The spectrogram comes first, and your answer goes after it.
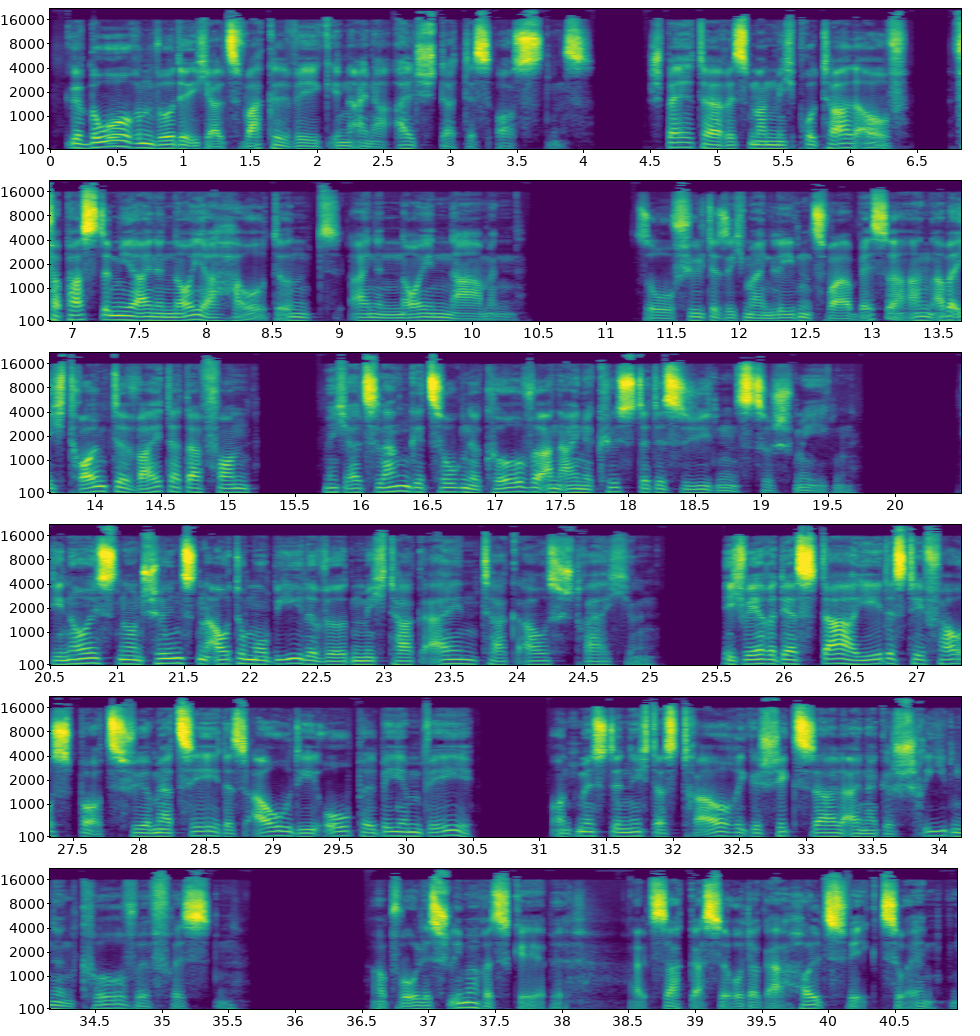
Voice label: Energisch

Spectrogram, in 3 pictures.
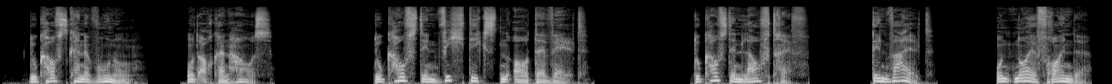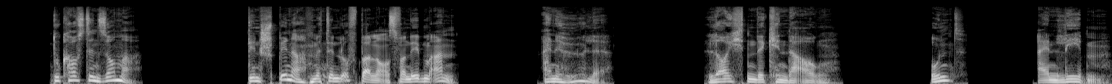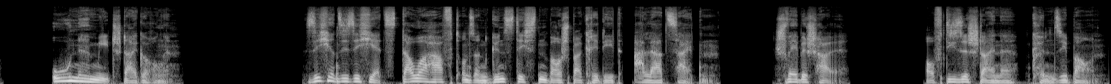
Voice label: Fremdtake Dynamisch

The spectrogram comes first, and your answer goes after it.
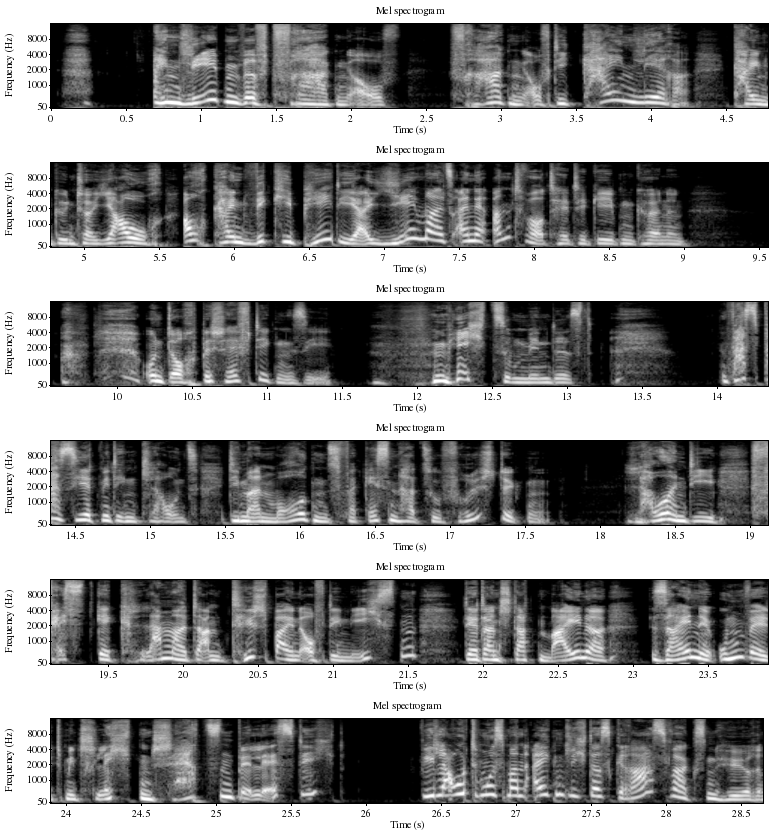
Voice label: Schauspiel Witzig

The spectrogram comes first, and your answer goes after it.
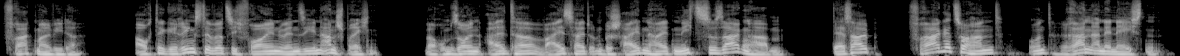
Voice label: Werbung Freundlich

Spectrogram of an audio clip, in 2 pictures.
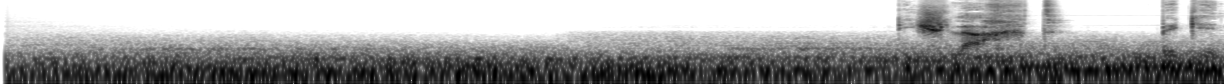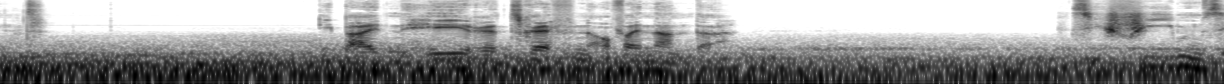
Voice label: Geheimnisvoll; Fremdtake

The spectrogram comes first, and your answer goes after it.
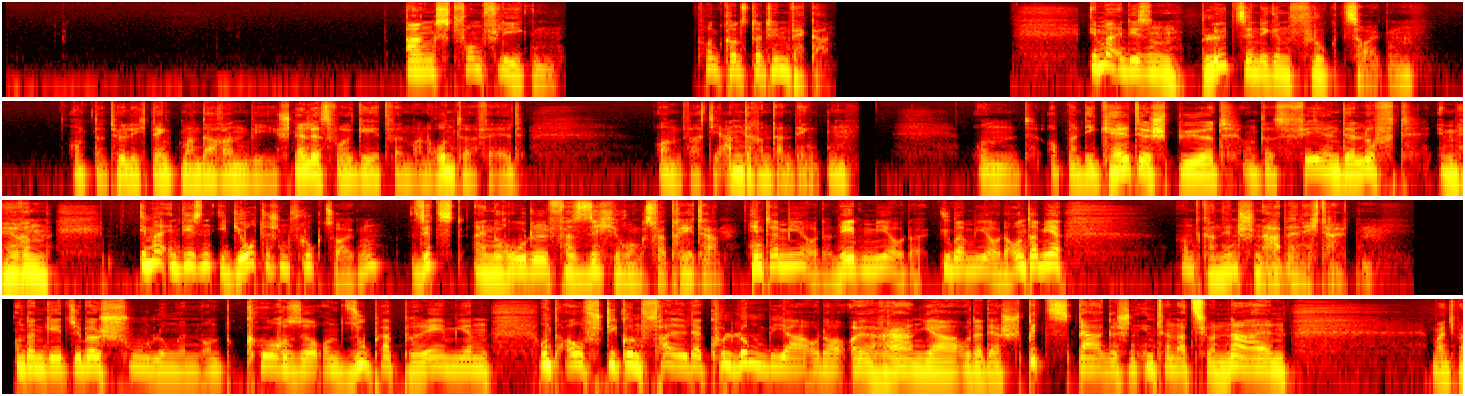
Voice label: Frech

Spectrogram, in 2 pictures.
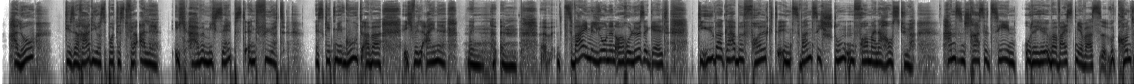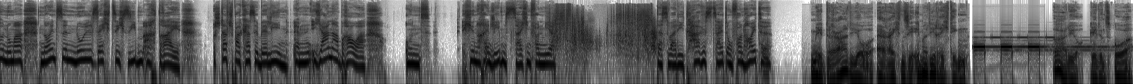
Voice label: Werbung Aufgeregt

